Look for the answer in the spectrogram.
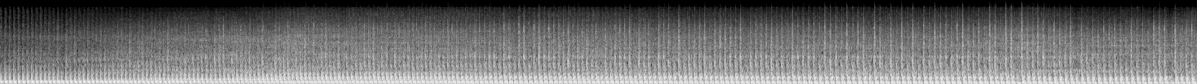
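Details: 2003 KTM 450 after sitting six months, carb drained and fresh gas: steady even idle with firm low thump, no knocks or misses, smooth as it warms; healthy.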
